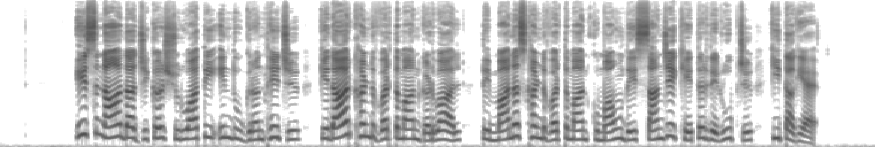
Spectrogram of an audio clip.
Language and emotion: Dogri, neutral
